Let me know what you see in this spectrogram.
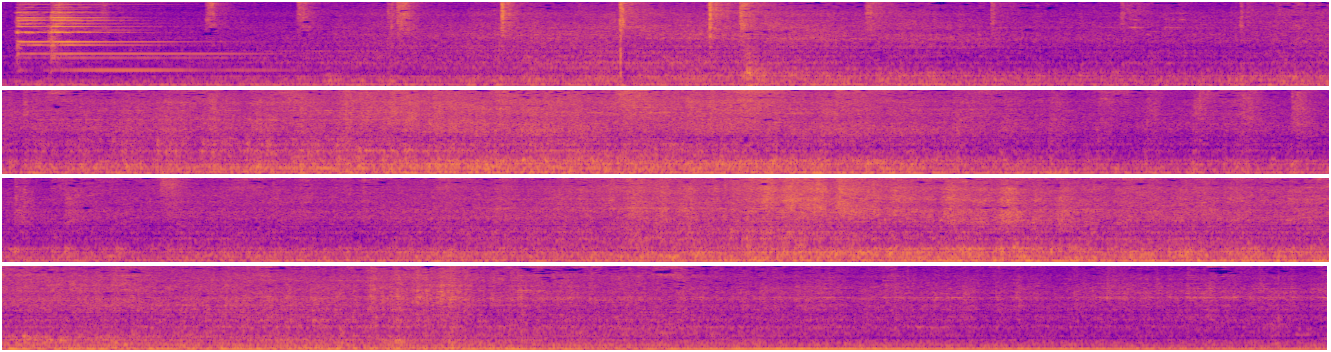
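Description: Diesel-hauled passenger train passing close by: a short horn note at the start, then the locomotive and coaches rumbling with the clickety-clack of wheels over rail joints. The sound swells twice as the carriages go past.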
